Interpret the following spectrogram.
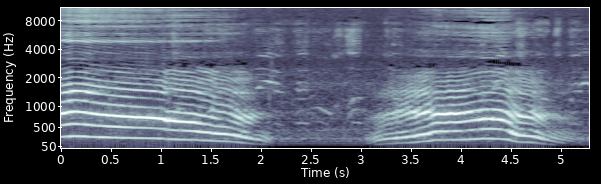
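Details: Basset Hound howling along to Spanish soccer goal calls on TV: two long drawn-out howls, the first sliding slowly downward over two seconds, the second rising then falling, with faint background noise between.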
